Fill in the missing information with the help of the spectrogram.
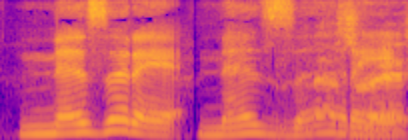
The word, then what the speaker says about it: Nazaré: Nazaré.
